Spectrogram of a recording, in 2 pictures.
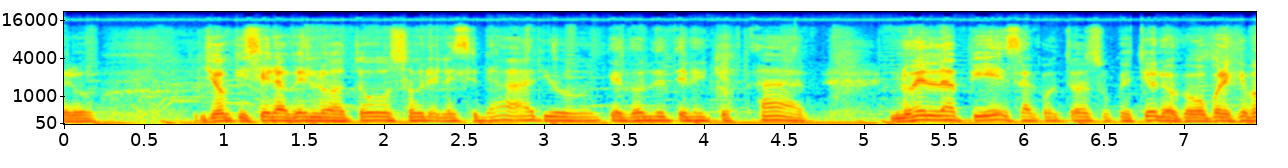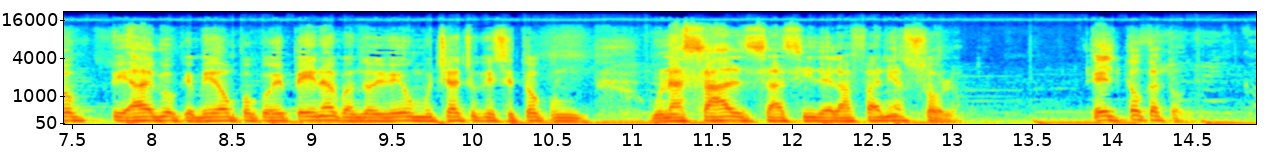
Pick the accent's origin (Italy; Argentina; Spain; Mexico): Italy; born or raised there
